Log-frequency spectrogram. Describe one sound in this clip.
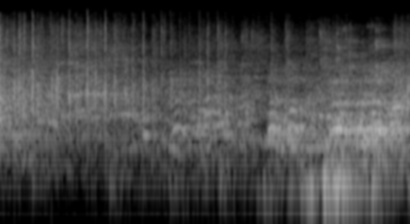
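A basketball bounces on a hard floor with dull thuds.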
